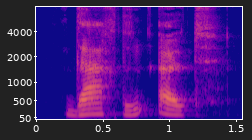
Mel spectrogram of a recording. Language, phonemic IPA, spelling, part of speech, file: Dutch, /ˈdaɣdə(n) ˈœyt/, daagden uit, verb, Nl-daagden uit.ogg
- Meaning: inflection of uitdagen: 1. plural past indicative 2. plural past subjunctive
